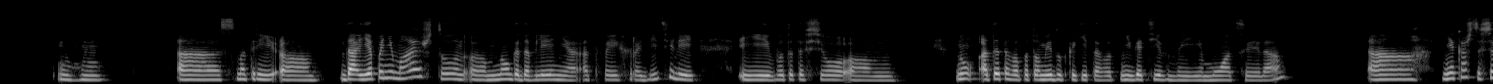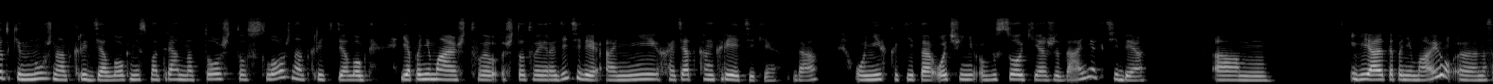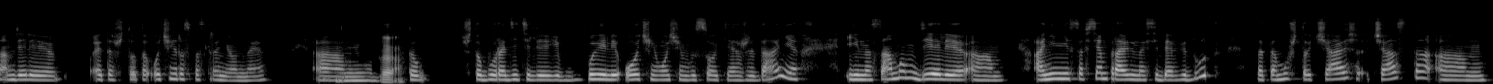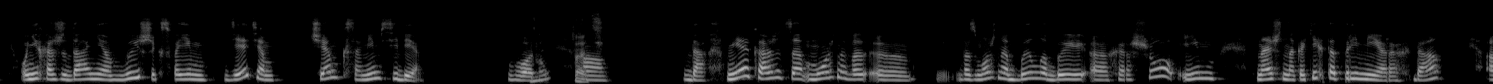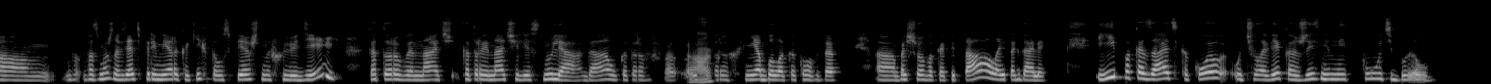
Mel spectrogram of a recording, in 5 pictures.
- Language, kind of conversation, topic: Russian, advice, Как перестать бояться разочаровать родителей и начать делать то, что хочу я?
- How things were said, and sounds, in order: tapping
